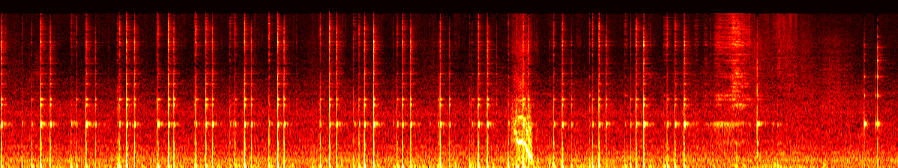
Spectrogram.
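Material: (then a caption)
Steel. Long nails tap the textured steel base of a hollow, empty medium metal frying pan with a black non-stick coating, held in front of the mic. A quick, irregular stream of sharp metallic clicks rings briefly over a low hum, with a short sliding scrape near the middle and a softer brushing sound toward the end.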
